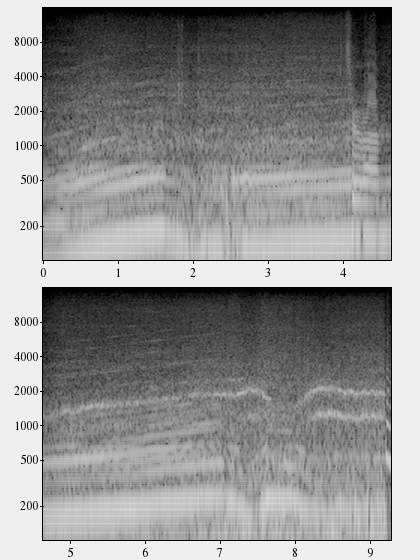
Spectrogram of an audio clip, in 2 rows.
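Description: A Suzuki GSX-R 750 motorcycle engine pulls while riding, its tone climbing steadily through the revs, dipping briefly with throttle changes and a sharp gear shift, then rising again, loud and close with wind noise underneath.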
